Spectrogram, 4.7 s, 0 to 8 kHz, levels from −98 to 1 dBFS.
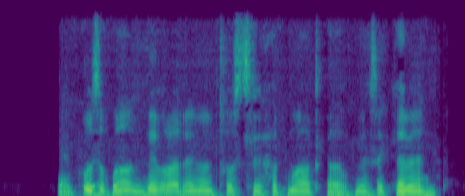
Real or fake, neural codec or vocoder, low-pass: fake; codec, 16 kHz in and 24 kHz out, 1.1 kbps, FireRedTTS-2 codec; 7.2 kHz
